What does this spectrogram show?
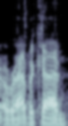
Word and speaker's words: Arabica: guys focus on the what's called Arabica or Arabica. I'm not exactly sure if I'm saying that right, but is that correct? Yeah, they're both fine pronunciations.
